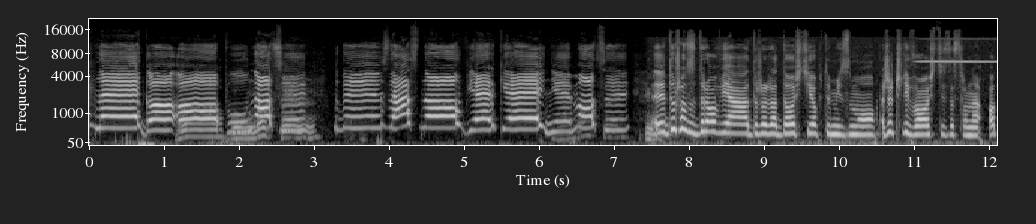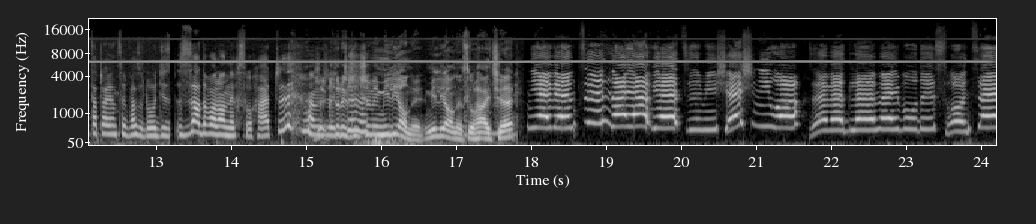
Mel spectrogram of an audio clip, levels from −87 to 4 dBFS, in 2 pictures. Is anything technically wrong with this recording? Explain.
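Yes. From 10.93 s until the clip ends at 24.21 s there is a feedback whistle. A loudspeaker-to-microphone loop likely sits right at the edge of feedback, so a single 6.2 kHz tone keeps ringing without building up. It is a thin, steady whistle, roughly 15 dB below the main sound, swelling and fading slowly in level.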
